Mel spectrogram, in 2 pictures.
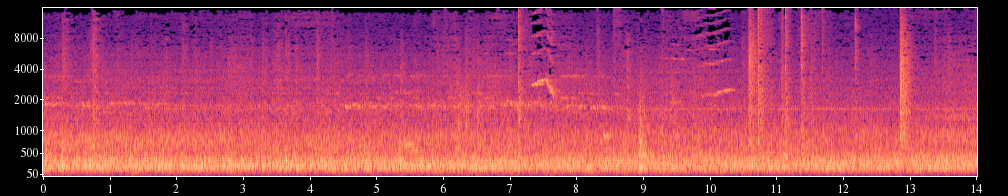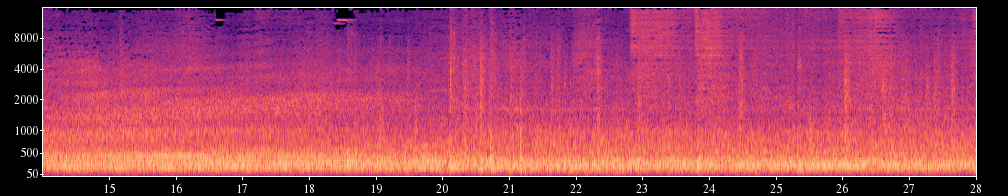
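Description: Passenger train coaches rolling steadily on the track, heard from an open coach door: a continuous rumble of wheels on rail with a few sharp clicks. Faint thin wheel squeals come now and then as the train rounds the curves.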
